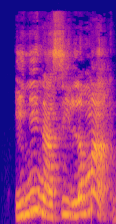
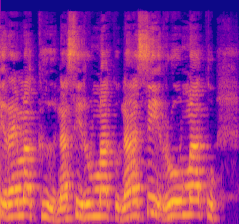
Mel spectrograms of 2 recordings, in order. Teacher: Dia tak ada L, tak ada sebut.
